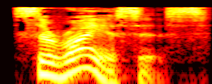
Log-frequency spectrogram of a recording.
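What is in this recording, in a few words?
"siriasis", British English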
